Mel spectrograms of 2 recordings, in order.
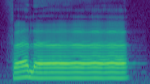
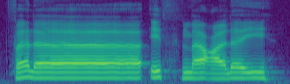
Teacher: این الف که اینجا میبینید این حرف مد و بعد از آن همزه آمده، سبب مد در دو کلمه مد منفصل میشه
